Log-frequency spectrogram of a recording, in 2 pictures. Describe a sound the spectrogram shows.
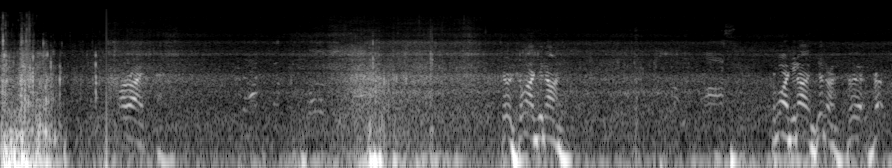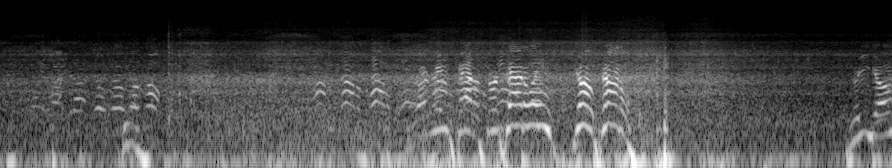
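A man talks nearby, outdoors over the surf.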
